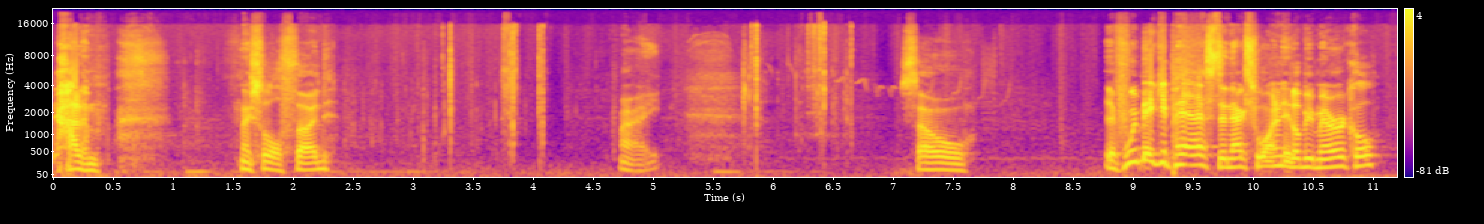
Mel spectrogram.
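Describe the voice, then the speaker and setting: A man's voice: on the high side, takes it slowly, vocal fry, pauses often, slight background noise. A young man casually commenting on his own live gameplay, muttering asides as he plays. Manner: laid-back, muttering asides. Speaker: streamer.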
